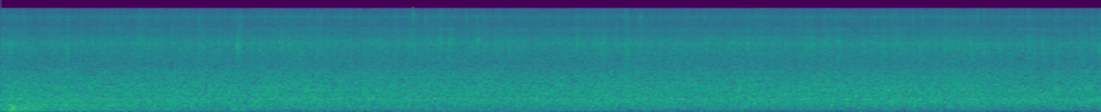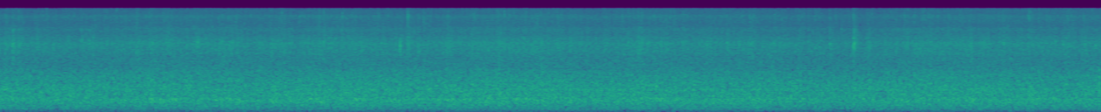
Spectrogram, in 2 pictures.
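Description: Steady rain falling, an even, constant hiss with a few faint sharp drop ticks, and a brief low thump right at the start.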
